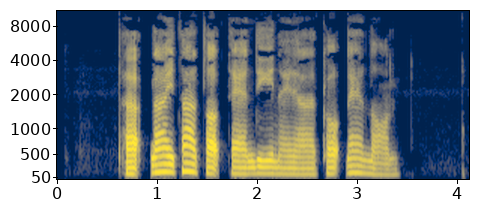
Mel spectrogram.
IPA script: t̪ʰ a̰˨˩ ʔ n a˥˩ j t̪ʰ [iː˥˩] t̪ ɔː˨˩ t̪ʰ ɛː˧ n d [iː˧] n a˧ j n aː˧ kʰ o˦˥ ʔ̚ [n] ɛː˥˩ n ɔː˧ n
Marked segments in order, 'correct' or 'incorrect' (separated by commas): incorrect, correct, correct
